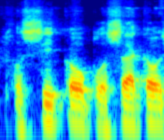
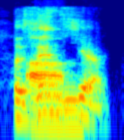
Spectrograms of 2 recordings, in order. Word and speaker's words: Plasencia: He's a cigar guy I pronounced the name wrong, and I already told you the name, Plaseco. It sounds like a baby. Plasencia.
